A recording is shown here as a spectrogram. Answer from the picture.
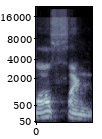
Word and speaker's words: often: മറ്റൊന്ന് option B, ഓഫൺ.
